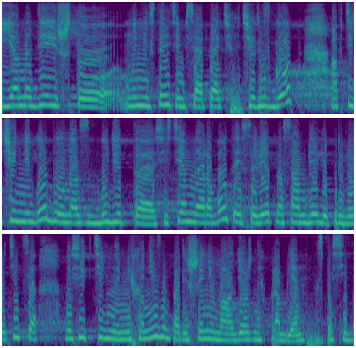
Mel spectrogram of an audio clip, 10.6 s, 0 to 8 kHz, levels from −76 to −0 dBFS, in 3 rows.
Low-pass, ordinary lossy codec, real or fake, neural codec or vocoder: none; none; real; none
